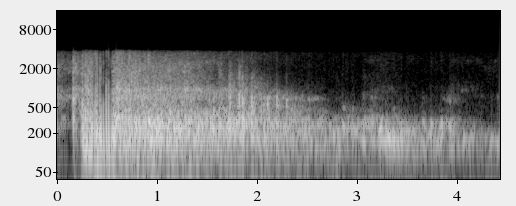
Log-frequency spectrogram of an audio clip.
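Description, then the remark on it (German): Ukrainian air defense firing at a swarm of Russian attack drones, filmed by residents of the Romanian village of Plauru on the Romanian-Ukrainian border: sustained bursts of rapid gunfire, dense rattling shots merging into a continuous roar for about two seconds, then fading into a softer, uneven crackle of continued firing. “Russland attackiert die Ukraine mit einem Kampfdrohnengeschwader. Die ukrainische Luftabwehr hält dagegen.”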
